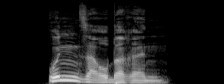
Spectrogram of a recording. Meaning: inflection of unsauber: 1. strong genitive masculine/neuter singular 2. weak/mixed genitive/dative all-gender singular 3. strong/weak/mixed accusative masculine singular 4. strong dative plural
- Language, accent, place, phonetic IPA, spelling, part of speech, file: German, Germany, Berlin, [ˈʊnˌzaʊ̯bəʁən], unsauberen, adjective, De-unsauberen.ogg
